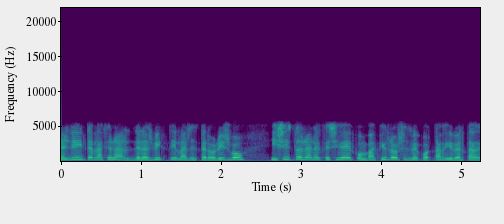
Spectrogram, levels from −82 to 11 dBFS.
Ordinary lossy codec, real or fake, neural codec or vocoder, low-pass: Opus, 16 kbps; fake; autoencoder, 22.05 kHz, a latent of 192 numbers a frame, VITS, trained on many speakers; 5.4 kHz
